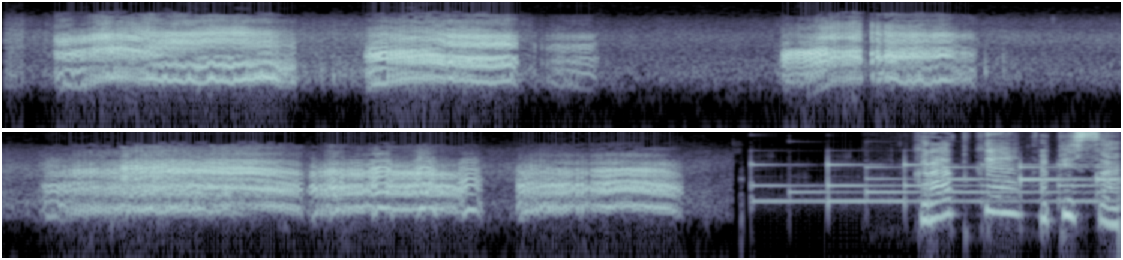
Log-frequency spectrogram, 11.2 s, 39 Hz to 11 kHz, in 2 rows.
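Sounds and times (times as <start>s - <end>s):
common murres giving harsh growling calls: 0.2s - 9.3s
speech: 10.5s - 11.1s.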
